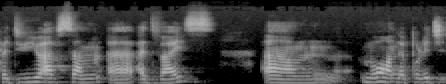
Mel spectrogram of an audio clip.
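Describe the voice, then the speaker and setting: A woman with vocal fry speaks at a fairly slow pace and fairly low pitch, with fairly even intonation. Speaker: audience member. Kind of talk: audience question. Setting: lecture hall with audience. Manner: halting, many fillers.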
